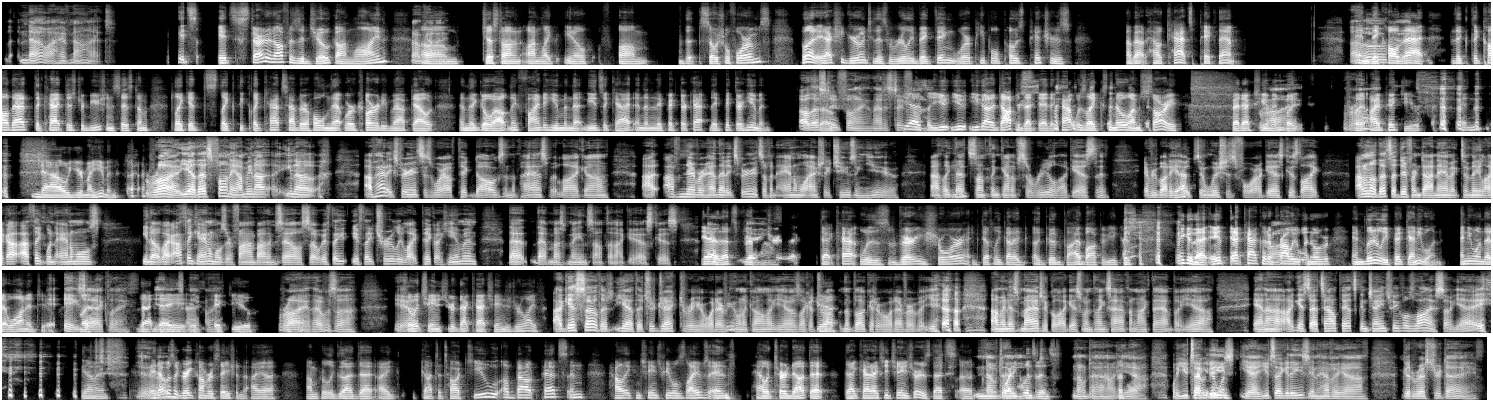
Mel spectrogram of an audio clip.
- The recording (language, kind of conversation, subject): English, unstructured, How do pets change people’s lives?
- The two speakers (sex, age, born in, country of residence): male, 45-49, United States, United States; male, 45-49, United States, United States
- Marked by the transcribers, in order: other background noise; tapping; drawn out: "Okay"; laughing while speaking: "already"; laugh; chuckle; sigh; chuckle; chuckle; laughing while speaking: "yeah"; laugh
